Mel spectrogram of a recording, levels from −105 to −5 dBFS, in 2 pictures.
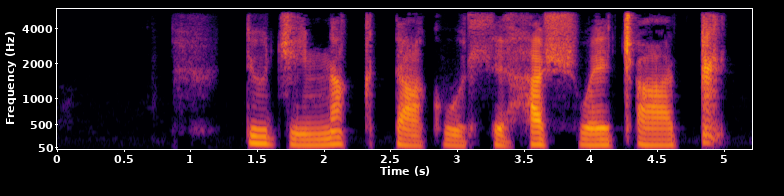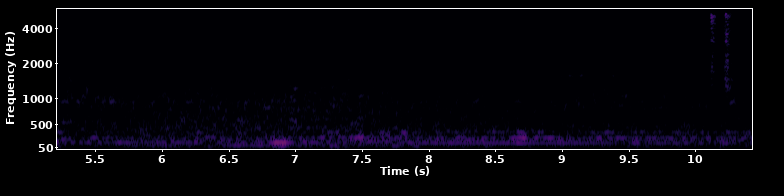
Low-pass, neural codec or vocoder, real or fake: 5.4 kHz; none; real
